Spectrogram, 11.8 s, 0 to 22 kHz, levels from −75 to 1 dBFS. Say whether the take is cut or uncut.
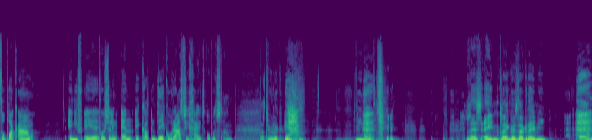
cut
